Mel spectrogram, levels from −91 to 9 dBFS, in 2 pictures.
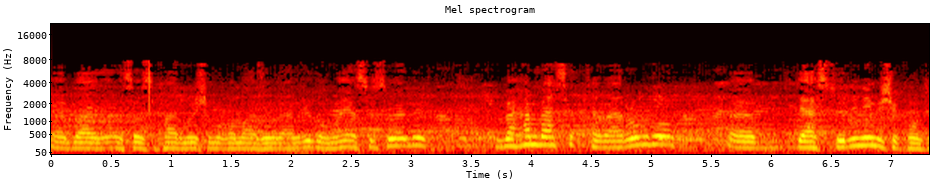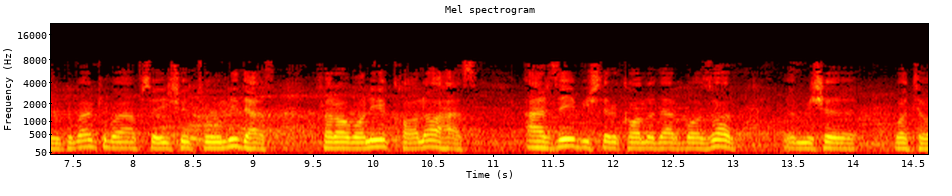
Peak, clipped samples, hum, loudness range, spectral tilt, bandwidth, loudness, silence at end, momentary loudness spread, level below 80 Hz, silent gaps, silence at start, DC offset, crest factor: -6 dBFS; under 0.1%; none; 2 LU; -6.5 dB/octave; 7.6 kHz; -25 LUFS; 0 s; 9 LU; -56 dBFS; none; 0 s; under 0.1%; 18 dB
